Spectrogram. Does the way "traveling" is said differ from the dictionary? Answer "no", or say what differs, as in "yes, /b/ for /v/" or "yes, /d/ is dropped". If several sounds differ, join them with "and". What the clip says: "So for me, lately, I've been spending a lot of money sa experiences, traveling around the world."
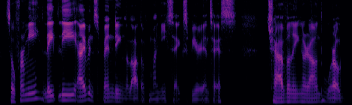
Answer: no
